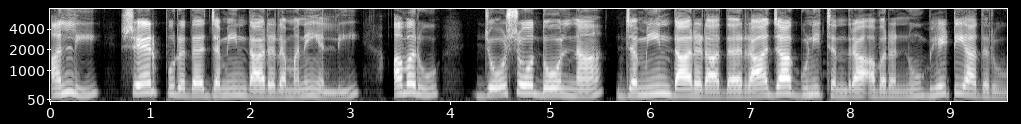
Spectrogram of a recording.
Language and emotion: Kannada, neutral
